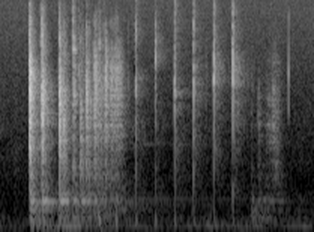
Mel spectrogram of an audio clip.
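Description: A handful of dice clatter onto a hard surface as they are rolled to select money line betting picks, a loud initial rattle followed by a series of sharp, diminishing clicks as they bounce and settle, with no talking.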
